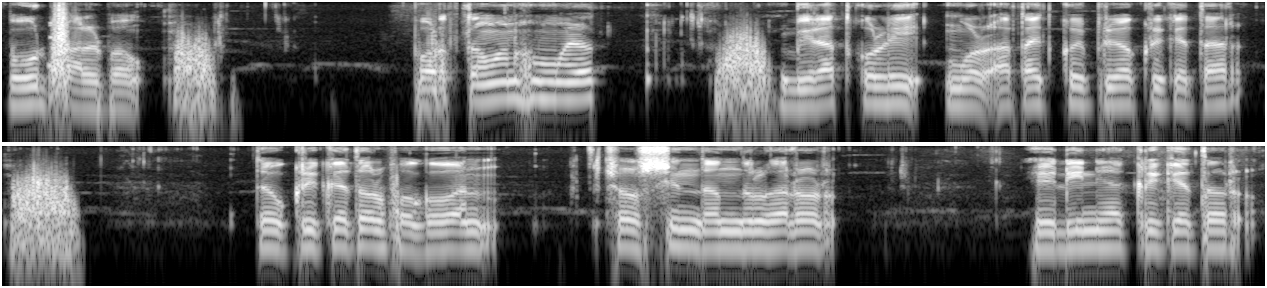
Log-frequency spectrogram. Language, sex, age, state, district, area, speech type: Assamese, male, 30-45, Assam, Barpeta, rural, spontaneous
